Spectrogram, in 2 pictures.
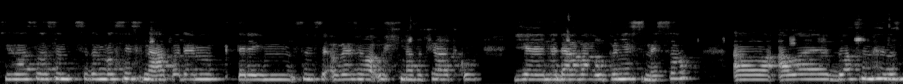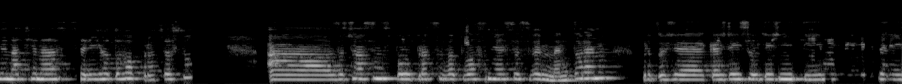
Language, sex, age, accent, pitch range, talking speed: Czech, female, 20-39, native, 220-250 Hz, 135 wpm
